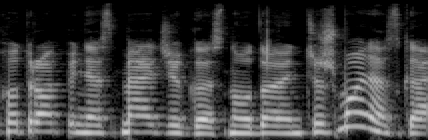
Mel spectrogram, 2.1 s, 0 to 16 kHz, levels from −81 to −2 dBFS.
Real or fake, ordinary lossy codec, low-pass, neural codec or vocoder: real; MP3, 96 kbps; 14.4 kHz; none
